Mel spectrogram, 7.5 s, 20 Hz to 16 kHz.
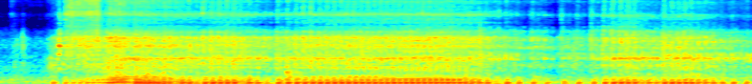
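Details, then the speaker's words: Honda CG 125 after repair of the noise problem, with a broken support replaced: kicks into life and settles into a soft, even putter at about three beats per second with no clatter; healthy idle. "दोस्तों यह आप देख सकते हैं कि बिल्कुल कोई आवाज नहीं है बिल्कुल सॉफ्ट हो गई गाड़ी हमारी"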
